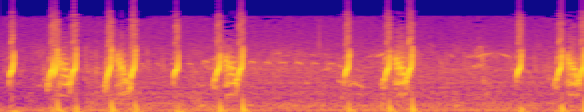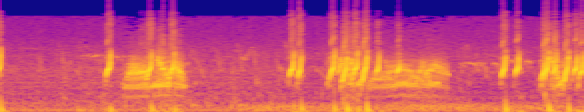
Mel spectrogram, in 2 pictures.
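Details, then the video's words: A quail gives sharp, metallic notes in quick pairs and short bursts, a little over one per second, with a few rougher, harsher phrases mixed in. "Batair sound"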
